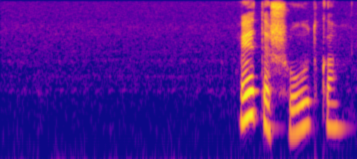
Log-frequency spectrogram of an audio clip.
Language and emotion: Russian, sad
